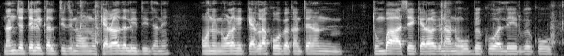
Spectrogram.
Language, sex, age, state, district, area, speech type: Kannada, male, 18-30, Karnataka, Gulbarga, urban, spontaneous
